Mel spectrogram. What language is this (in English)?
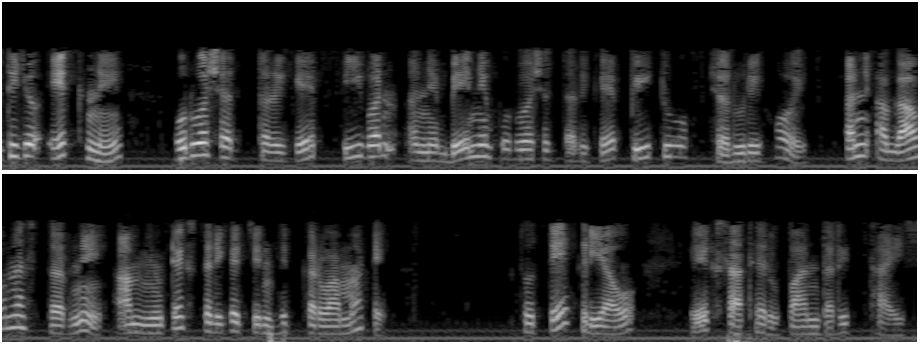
Gujarati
